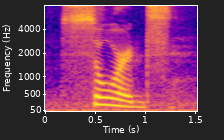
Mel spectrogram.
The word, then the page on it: swords: American English; IPA: /ˈsɔɹdz/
